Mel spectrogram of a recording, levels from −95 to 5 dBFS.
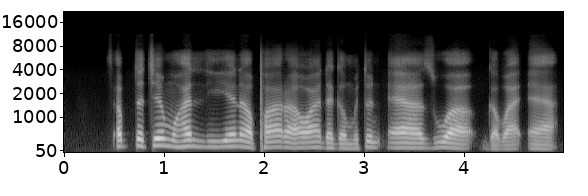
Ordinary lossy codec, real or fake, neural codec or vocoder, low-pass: none; fake; codec, 24 kHz, 0.9 kbps, WavTokenizer, large speech release; none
